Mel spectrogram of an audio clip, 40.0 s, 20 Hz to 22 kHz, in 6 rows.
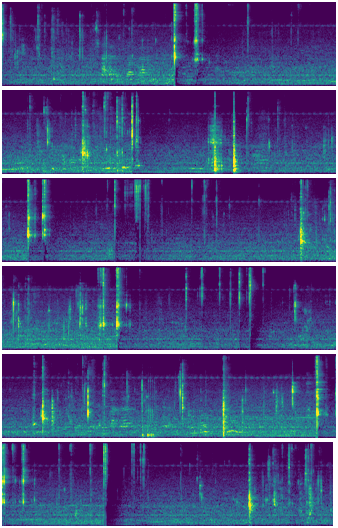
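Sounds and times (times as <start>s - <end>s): soft chewing: 25.8s - 26.7s
seeds cracking between teeth: 34.8s - 36.4s.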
